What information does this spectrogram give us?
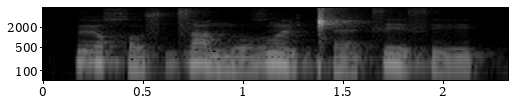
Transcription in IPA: ø˥ χ o˨˩˦ s d͡z ɑ˥˧ n o˨˩˦ ʁʷ æ̃˥˧ ǁʰ æ˨ t͡s e˥˧ s ẽ˨

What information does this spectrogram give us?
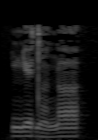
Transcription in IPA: ɲ e˦ d ã˧ ŋ a˦

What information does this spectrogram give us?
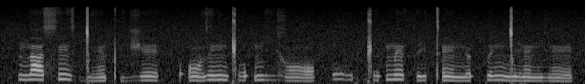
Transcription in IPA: n a˦ s ĩ˦ z ɡ͡ǀ ẽ˨ pʼ i̤˨ ʒ e˦ | ʔ ɔ̃˨ z ĩ˦ ɡ͡ǁ o˦ ʔ n i̤˦ ɣ ɔ̃˨ | ɣ ṳ˦ ʔ ɡ͡ǁ ʏ˦ ʔ m ẽ˦ θ i˨ tʼ ẽ˦˨ n ʏ˨ ʔ p e˦ ŋ ŋ͡ǀ i˨ ɾ ẽ˨ ŋ ɣ ẽ˨

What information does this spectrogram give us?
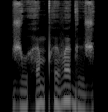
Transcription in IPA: ʒ u˨˩ h ɐ˧˥˧ m pʰ ə˥˧ β ɐ˥ ɡ ʉ˨˩ ʒ

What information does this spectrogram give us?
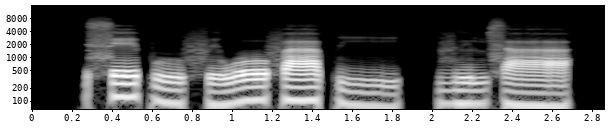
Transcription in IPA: s eː˦ p uː˨ f ɪ˨ w oː˦ f aː˦ p iː˨ | v ĩ˨ m s aː˨

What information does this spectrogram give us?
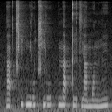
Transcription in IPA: a˨ ʔ t͡ɕʰ i˦ ʔ n̪ j u˦ t͡ɕʰ j u˦ | n̪ a˦ ʔ t̪ i˨˩ t͡s j a˨˩ m ɔ˨˩ n m ĩ˦

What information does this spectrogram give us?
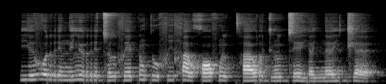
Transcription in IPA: j ɪ v o r ɪ n̪ ɪ lʲ ɔ r ɪ d͡z ʊ l f e ʈ ũ t̪ u f i f a o̯ x ɔ f ũ l t̪ʰ a o̯ ɾ o d͡ʒ ũ l d͡z e j ɛ j n̪ ɛ j d͡ʒ ɛ

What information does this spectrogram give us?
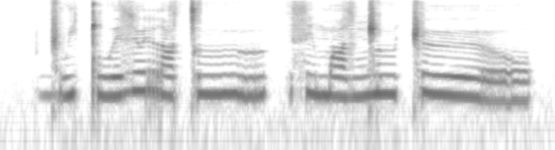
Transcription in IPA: ɡ͡ǁ u j ǃ u e̯ z ø r ɑ ǀ ɯː | s i m ɑ z ŋ͡ǁ ɯ ǁ øː o̯

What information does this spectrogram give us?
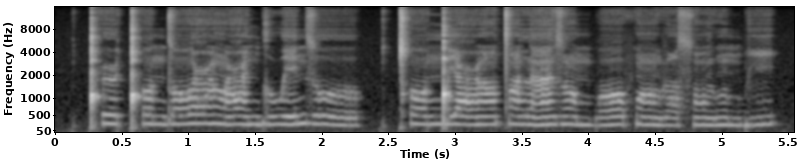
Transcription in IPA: ǃʰ ə˞ ǃʰ ɔ n d ɔː ʕ ɔ̃ː ʕ ĩ ŋ ɡ u w e n z oː | ǀʰ ɔ ŋ͡ǃ e ʕ õ tˤ ũ l ã z ɔ̃ m b ɔː f ɔ̃ː v ə˞ sˤ ũ v ũ m b i

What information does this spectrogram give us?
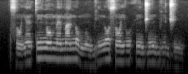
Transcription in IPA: s ɔ̃˨ j ɛ̃˧ t ĩ˦ n ɔ̃˦ m ɛ̃˦ m ã˦ n o˦˨ m ũ˨ ɡ͡b i˨˦ n o˦ s ɔ̃˧ j u˧ h ĩ˧ d͡ʒ ĩ˧ b i˧ d͡ʒ i˨

